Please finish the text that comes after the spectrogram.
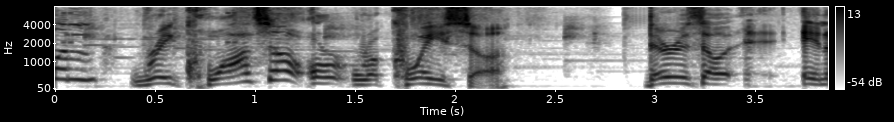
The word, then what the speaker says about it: Rayquaza: Because for a long time, I call it Rayquaza. It just sounds better, but I know officially it is pronounced Rayquaza. And that is the one hot take I have when it comes to Pokemon pronunciations, is that it should be called Rayquaza, not Rayquaza.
